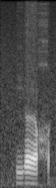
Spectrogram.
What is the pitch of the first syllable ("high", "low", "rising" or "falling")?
low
